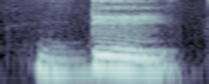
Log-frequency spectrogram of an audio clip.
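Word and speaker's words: day: तो क्या हो गया डे। डी को डा पढ़ा जाएगा। ए को ए की मात्रा। बाई का उच्चारण नहीं होगा, बाई साइलेंट रहेगा। तो क्या होगा डे। डी ए बाई डे।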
